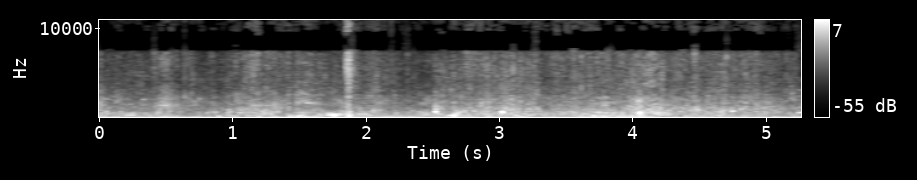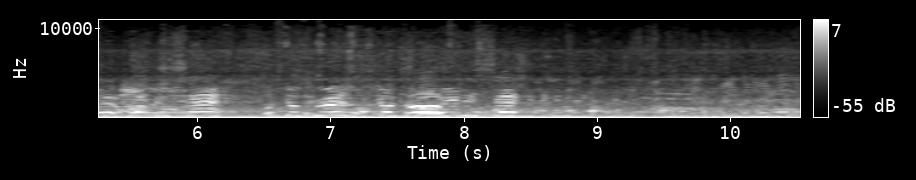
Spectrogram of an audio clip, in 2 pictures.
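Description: Water splashing and sloshing as a soldier crawls on his belly through a muddy water pit. Then, in a new shot, distant shouting voices over loud wind buffeting the microphone.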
